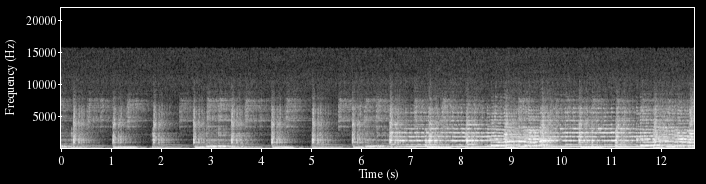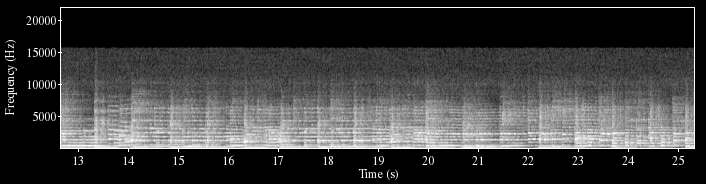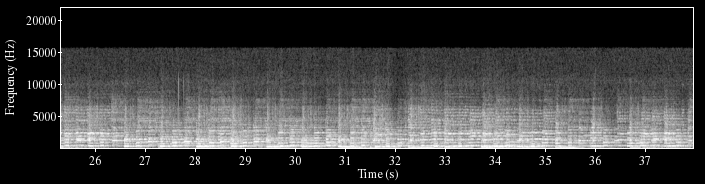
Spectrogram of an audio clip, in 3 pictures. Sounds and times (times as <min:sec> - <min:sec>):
Music: 0:00.0 - 0:37.9.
